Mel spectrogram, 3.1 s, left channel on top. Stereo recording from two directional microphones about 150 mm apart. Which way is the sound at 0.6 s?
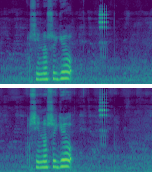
25° right (ahead or behind).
